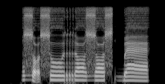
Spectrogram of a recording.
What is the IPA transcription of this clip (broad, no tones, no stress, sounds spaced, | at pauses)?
zˤ ṵ s o r o zˤ o s ɡ͡b æ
